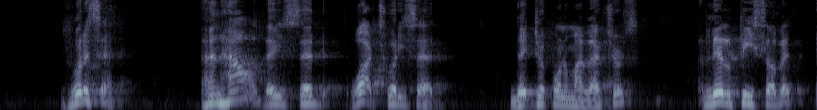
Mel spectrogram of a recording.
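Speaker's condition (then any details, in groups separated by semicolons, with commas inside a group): No condition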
